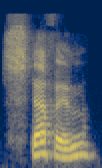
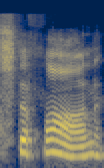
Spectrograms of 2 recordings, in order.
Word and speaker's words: Stefan: Um so the name is Stefan, not Stefan. Everybody thinks the accent should be on the second syllable because the last name, everybody thinks the name should be exotic.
